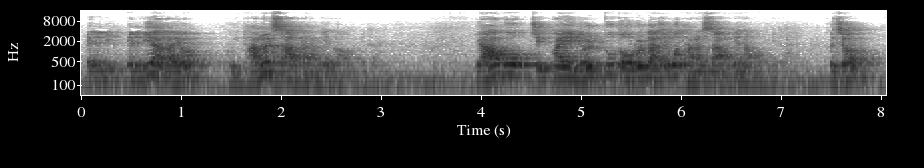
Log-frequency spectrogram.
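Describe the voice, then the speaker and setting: A man's voice: medium pitch, sing-song, moderate pace, a little mellow. A man preaching a sermon as a pastor, posing rhetorical questions and checking agreement with the congregation through tag questions. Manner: poses rhetorical questions to the listeners. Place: church sanctuary during a service. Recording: very echoey church hall from far off.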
